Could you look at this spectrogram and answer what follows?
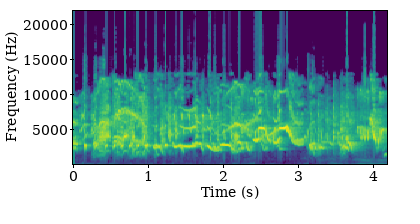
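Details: Excited fighting song of an Oriental magpie-robin, konslet narung style, played to provoke caged birds into singing; fast tumbling whistles and arching slurred notes in a crowded stream, with low rumbling noise toward the end.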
